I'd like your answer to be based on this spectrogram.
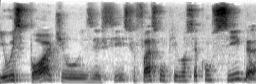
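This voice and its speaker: A man's voice carries a dark, mellow tone with very wide pitch swings. The background is quiet. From Brazil, São Paulo. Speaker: personal trainer. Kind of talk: casual interview conversation. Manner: halting, with frequent repetitions and fillers.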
